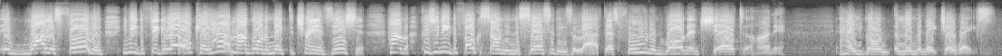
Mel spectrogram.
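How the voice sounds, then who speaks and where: A man putting on a sassy, hoarse elder woman. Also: very high-pitched, a bit bright, poor audio. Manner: sassy, calls listeners baby and honey. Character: sassy elder woman, preachy motherly sage. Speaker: live-stream host. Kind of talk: preachy casual live-stream talk.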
